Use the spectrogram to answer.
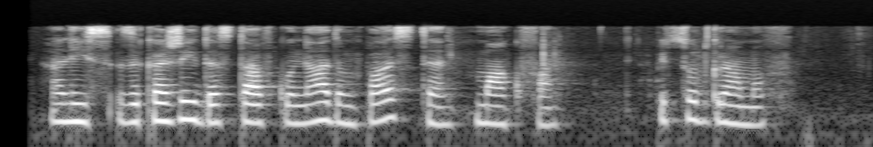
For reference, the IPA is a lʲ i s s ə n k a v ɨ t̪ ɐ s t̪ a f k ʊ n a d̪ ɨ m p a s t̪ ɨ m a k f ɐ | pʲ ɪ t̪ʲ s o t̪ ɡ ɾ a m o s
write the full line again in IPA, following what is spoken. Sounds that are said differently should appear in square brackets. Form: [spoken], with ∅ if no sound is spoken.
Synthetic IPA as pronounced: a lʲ i s [z] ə [∅] k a [ʐ] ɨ [d̪] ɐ s t̪ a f k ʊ n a d̪ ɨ m p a s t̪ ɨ m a k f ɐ | pʲ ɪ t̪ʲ s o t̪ ɡ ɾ a m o [f]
